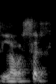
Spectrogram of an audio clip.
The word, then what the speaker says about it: Lavoisier: En esa comisión estuvieron, entre otros, Benjamin Franklin, científico norteamericano, Pierre Lavoisier, que es Lavoisier, que se pronuncia así, que es uno de los biólogos, ¿no?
